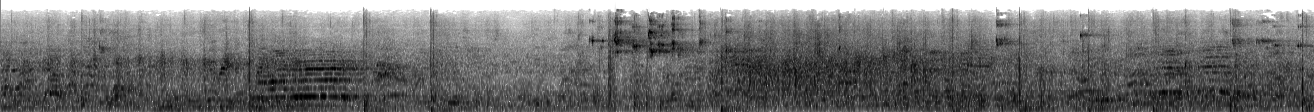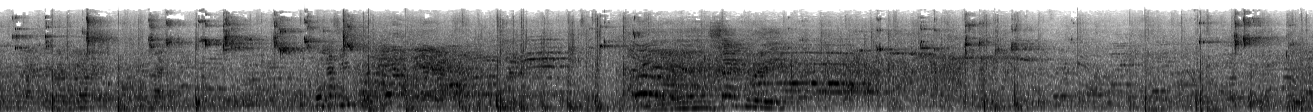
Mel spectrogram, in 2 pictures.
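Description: Basketball game sounds in a gymnasium: a ball bouncing on the court floor again and again amid players' and spectators' voices calling out.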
